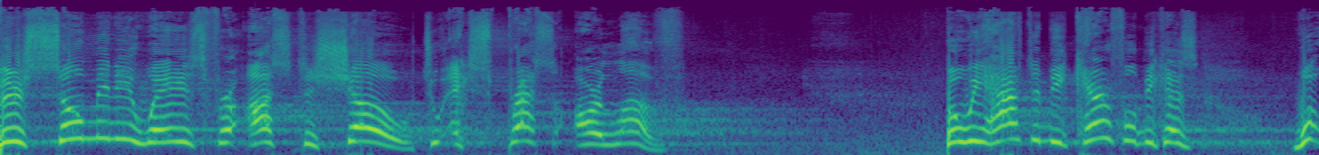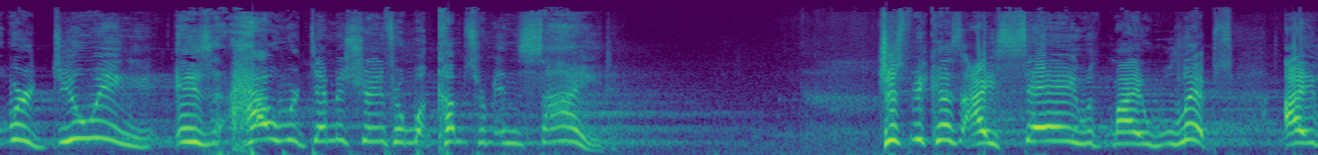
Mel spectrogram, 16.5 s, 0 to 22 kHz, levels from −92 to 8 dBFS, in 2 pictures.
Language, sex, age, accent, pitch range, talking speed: English, male, 20-39, American, 290-355 Hz, 140 wpm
